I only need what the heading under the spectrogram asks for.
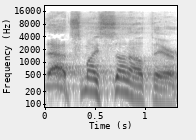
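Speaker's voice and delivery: high-pitched cry. You are telling how a father running for his son answered the security people chasing him; retelling a yell. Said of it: "he yells back".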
